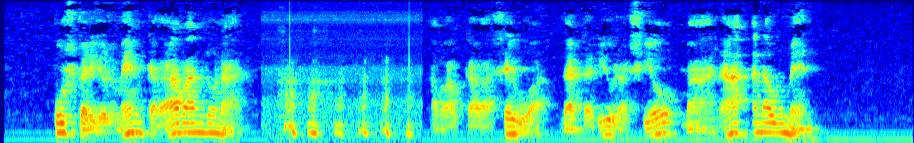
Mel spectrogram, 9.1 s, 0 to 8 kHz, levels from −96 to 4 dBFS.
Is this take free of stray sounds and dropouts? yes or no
no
